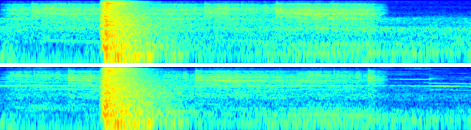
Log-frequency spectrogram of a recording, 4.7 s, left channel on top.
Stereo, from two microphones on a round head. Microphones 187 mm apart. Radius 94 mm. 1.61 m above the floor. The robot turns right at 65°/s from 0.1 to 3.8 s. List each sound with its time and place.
1.0 s a whoosh: 50° left (ahead or behind), 1.1 m; by 1.4 s 35° left (ahead or behind), 1.1 m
